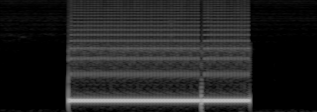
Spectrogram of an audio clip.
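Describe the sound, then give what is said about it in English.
A telephone ringing out as a call is placed to a guest, a Division II basketball coach at the University of Northern Georgia: one steady, mid-pitched electronic tone with a buzzy edge, holding for over a second before cutting off. No one speaks. “We've actually got a special guest we're going to call on the Sip and Serve hotline”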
